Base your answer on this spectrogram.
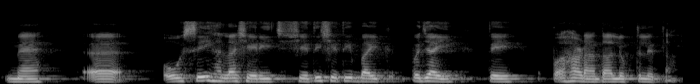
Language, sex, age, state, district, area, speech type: Punjabi, male, 18-30, Punjab, Jalandhar, urban, spontaneous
